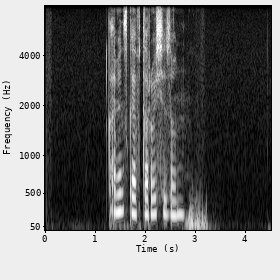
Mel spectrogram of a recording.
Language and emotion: Russian, neutral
